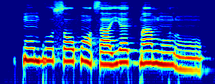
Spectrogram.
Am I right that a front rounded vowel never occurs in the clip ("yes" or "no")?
yes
